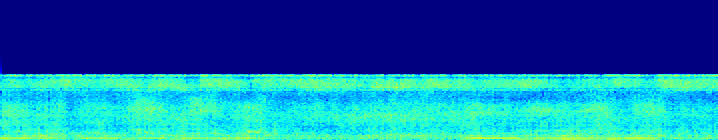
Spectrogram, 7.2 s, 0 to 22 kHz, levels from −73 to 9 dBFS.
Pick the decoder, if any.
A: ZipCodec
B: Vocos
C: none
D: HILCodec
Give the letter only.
D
